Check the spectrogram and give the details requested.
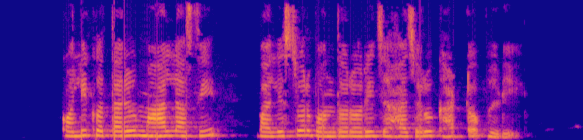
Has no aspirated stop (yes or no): yes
